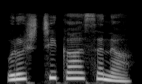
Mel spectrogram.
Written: ವೃಶ್ಚಿಕಾಸನ

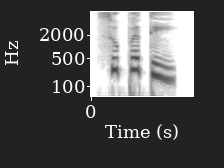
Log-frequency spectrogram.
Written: ಸುಪತಿ

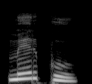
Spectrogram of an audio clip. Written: ಮಾರಾಪು

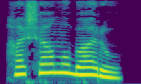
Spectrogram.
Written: ಹಷಾಮುಬಾರು

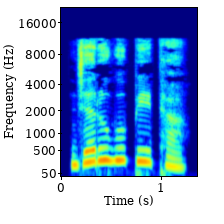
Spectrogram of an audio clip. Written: ಜರುಗುಪೀಠ

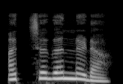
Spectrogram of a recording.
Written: ಅಚ್ಚಗನ್ನಡ

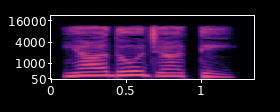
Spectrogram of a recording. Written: ಯಾದೋಜಾತಿ

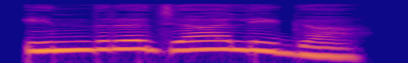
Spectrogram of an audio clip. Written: ಇಂದ್ರಜಾಲಿಗ

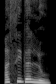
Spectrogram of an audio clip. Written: ಅಸಿಗಲ್ಲು

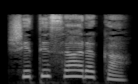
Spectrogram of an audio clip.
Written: ಶಿತಿಸಾರಕ

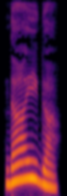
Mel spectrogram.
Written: ದಾಯಿಗ

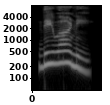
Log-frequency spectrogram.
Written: ದಾವಣ

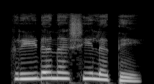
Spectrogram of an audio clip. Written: ಕ್ರೀಡನಶೀಲತೆ

